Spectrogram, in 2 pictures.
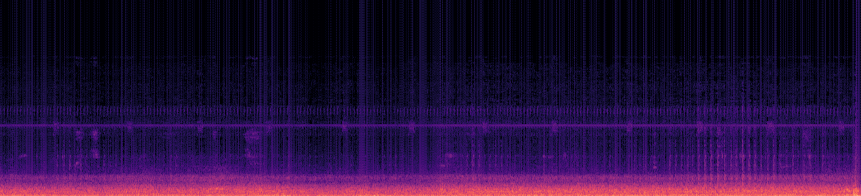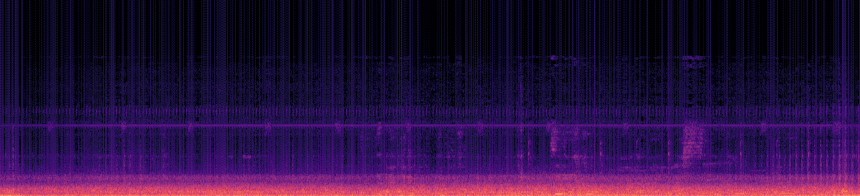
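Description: A car's engine hums steadily.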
